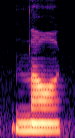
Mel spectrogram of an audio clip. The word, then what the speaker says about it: knock: Toda vez, pessoal, que vocês verem palavras que iniciam com K N, provavelmente o K vai ser mudo. Isso vai acontecer na palavra know, por exemplo. Knee é um outro exemplo. Knife. Knock.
